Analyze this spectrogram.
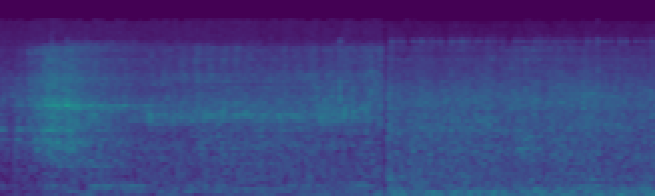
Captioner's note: engine revs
